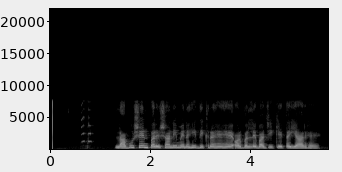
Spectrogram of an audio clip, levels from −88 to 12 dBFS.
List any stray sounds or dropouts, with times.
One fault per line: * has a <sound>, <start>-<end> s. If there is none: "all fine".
* has a squeak, 0.6-0.9 s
